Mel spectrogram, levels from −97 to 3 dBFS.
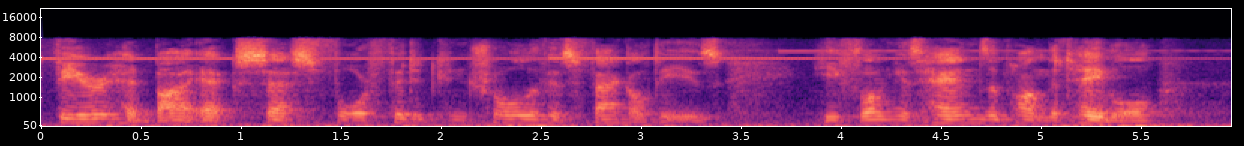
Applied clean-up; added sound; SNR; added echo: none; Chime; 11 dB; reverberation time 0.2 s.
